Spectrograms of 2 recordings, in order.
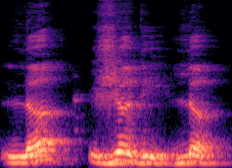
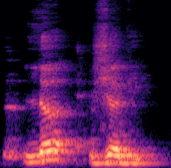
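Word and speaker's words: le jeudi: अच्छा, नेक्स्ट है ल जदी, ले नहीं है, ल जदी, Le.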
